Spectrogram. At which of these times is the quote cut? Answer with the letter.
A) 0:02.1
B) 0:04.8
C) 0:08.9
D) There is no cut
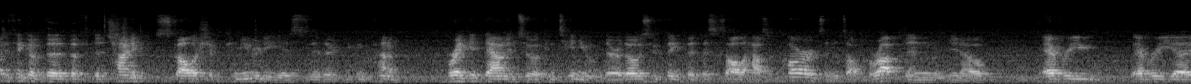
B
